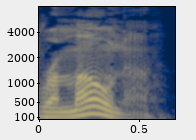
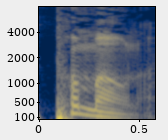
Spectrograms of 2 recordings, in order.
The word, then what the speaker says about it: Pomona: Yeah, he said it wrong. Oh, okay. And she laughs and says it's Pomona.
